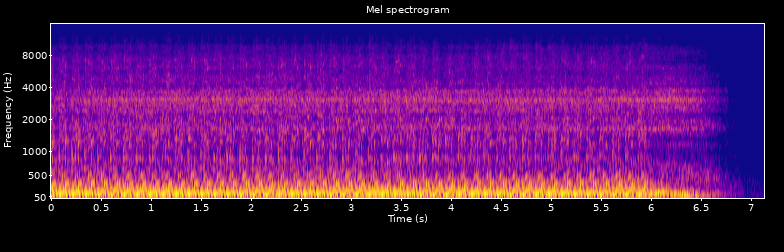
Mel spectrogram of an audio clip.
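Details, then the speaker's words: LS-swapped GMC K10 truck, not firing on cylinders 2, 3, 5, 8; loud lumpy stumbling V8 that sags and shuts off; owners doubt a plug causes the bog and suspect TPS or MAP sensor or drive-by-wire throttle. "but that plug wouldn't make it bog like that yeah that's nice that's like a TPS or map sensor"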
